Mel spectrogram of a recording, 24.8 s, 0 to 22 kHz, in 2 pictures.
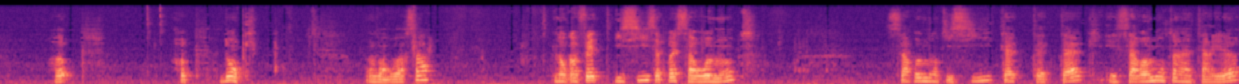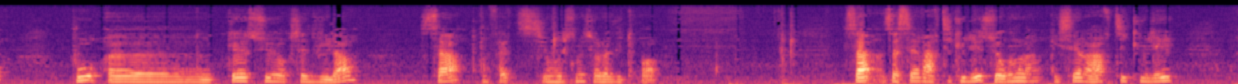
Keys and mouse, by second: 0.0 middle click, 1.7-4.2 middle drag, 4.2 KP_1, 14.6-16.2 middle drag, 17.0 middle click, 18.0 KP_3.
